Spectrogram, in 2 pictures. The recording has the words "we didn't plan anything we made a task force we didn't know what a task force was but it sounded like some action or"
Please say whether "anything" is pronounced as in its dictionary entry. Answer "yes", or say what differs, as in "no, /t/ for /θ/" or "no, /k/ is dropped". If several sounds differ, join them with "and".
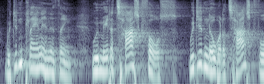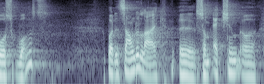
yes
